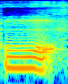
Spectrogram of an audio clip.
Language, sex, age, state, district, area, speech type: Punjabi, male, 30-45, Punjab, Patiala, rural, spontaneous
